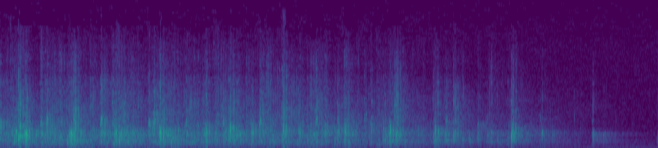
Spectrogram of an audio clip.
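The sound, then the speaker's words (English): A crowd gives God a big clap offering, breaking into steady, dense applause, many hands clapping at once in a continuous bright patter that holds fairly level before thinning out toward the end. “Come on, somebody, give God a big clap offering right about there.”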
